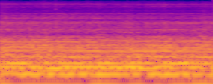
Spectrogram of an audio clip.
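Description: Live black metal band playing loudly: a steady, dense wall of distorted guitars and drums with no breaks.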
